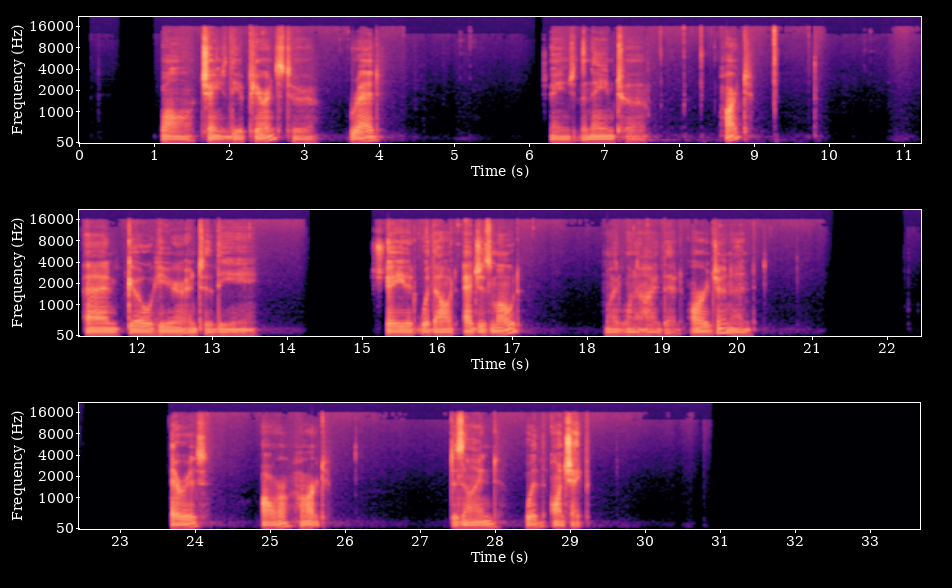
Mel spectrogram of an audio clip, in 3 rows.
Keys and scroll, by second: 7.4-8.9 typing, 9.1 Return.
